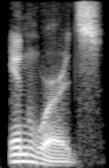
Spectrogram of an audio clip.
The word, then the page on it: inwards: American English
